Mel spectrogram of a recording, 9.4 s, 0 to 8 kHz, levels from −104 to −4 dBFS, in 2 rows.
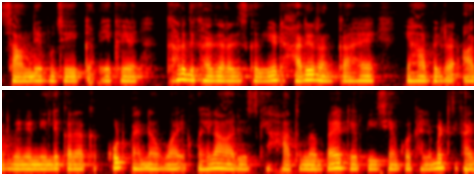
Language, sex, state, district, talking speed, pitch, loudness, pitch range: Hindi, male, Bihar, Sitamarhi, 235 wpm, 120 Hz, -42 LUFS, 115-125 Hz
